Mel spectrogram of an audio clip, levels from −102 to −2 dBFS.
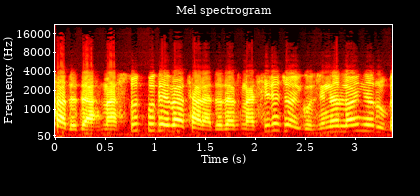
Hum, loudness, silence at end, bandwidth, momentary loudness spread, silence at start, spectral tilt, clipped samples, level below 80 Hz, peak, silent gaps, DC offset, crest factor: none; -15 LUFS; 0.05 s; 14.5 kHz; 4 LU; 0 s; -1.5 dB/octave; under 0.1%; -64 dBFS; 0 dBFS; none; under 0.1%; 16 dB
